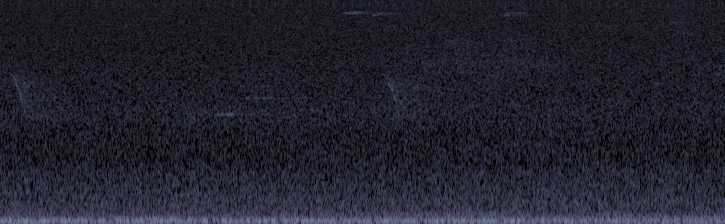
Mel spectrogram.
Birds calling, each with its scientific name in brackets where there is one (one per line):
Veery (Catharus fuscescens)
